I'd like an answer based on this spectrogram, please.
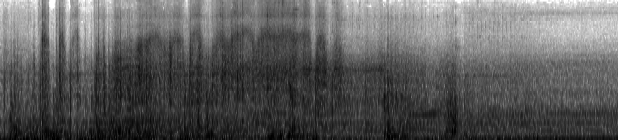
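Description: Side-loader rubbish truck working beside the kerb: a broad rushing noise with clicks for the first three seconds or so, then a steady engine and hydraulic hum with a couple of clunks as the automated arm grips a wheelie bin and lifts it.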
